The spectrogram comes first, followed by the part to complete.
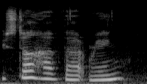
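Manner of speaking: conspiratorial whisper. Coming up behind another character at a party, asking about a ring: conspiratorial whisper. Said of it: "just kinda conspiratorially whisper".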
